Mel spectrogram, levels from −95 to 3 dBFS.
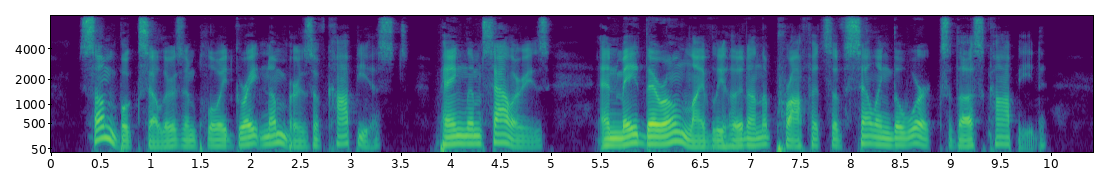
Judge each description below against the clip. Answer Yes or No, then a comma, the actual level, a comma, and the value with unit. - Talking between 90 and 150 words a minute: Yes, average, 140 wpm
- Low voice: Yes, low, 105 Hz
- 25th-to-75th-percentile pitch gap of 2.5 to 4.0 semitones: No, wide, 5.5 semitones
